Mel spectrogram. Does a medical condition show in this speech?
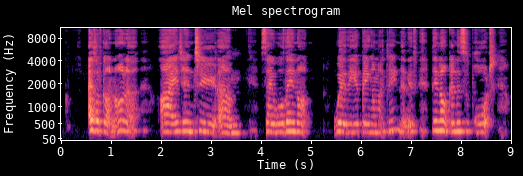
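Yes: cerebral palsy; sometimes taken for drunk on first sight on cam, speech affected on bad days.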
